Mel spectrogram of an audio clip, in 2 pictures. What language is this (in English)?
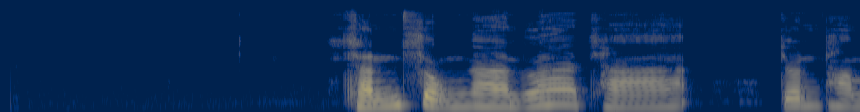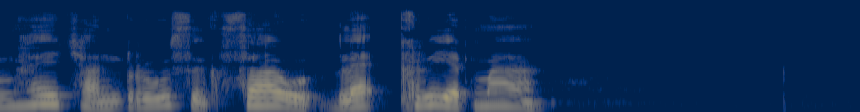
Thai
